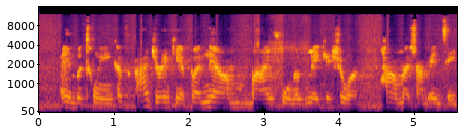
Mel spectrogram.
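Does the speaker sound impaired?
No.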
